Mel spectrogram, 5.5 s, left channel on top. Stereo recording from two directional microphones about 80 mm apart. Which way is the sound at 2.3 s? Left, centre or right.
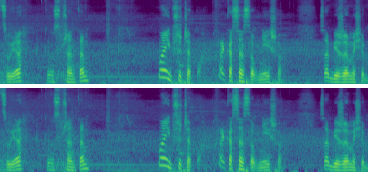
Right.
